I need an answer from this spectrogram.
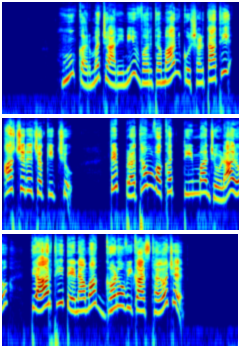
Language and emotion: Gujarati, surprised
